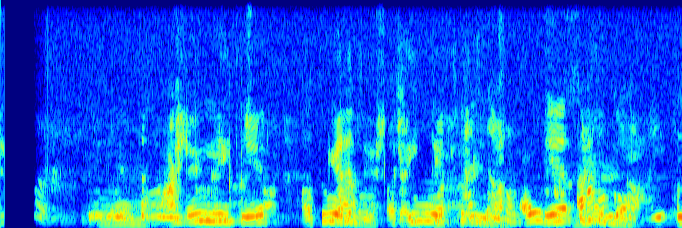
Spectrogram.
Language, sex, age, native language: Icelandic, male, 14, Icelandic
